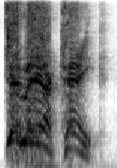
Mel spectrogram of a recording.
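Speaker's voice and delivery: very loud, high rude order; snapped. Acted. Mister Grumpy snaps his order at Missus Fairy, shouting. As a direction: bark it at the baker. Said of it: "snapped Mister Grumpy".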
